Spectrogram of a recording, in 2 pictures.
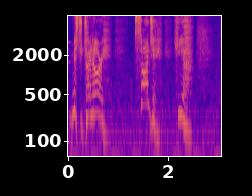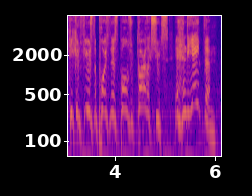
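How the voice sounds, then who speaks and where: A woman's voice: high voice, lively intonation, moderate pace, husky, full character voice. An actress playing a panicked townswoman in a game, calling out urgently for help. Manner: urgent shouting.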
